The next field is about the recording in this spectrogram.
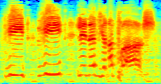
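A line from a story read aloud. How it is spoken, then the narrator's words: Minister's trembling shout. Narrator (French): crie le ministre en tremblant de la tête aux pieds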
